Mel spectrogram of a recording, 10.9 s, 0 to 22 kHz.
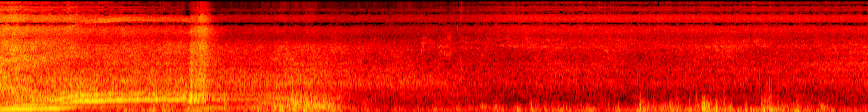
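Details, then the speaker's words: Ford FG Falcon G6E turbo six with centre muffler delete and intake upgrade, recorded from outside as it pulls away and passes: deep exhaust rising in pitch then fading into wind noise; healthy, louder exhaust note. "oh yeah go again sounds like a turbo car sounds like it should beautiful"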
